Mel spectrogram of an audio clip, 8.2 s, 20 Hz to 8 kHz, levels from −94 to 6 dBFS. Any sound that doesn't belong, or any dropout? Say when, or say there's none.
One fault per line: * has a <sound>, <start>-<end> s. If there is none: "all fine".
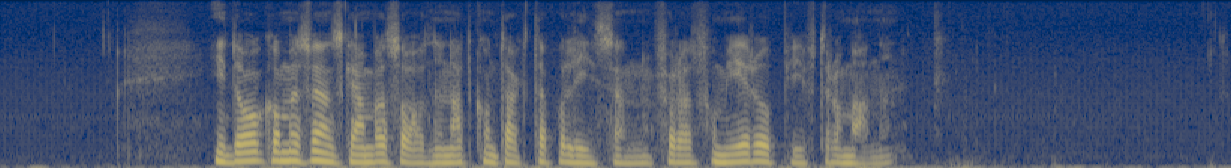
all fine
